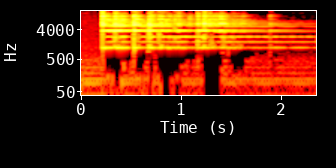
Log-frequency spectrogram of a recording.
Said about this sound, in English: She needed to get their attention. She needed to save her voice so that she could teach the children. And so she used a bell like this one.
